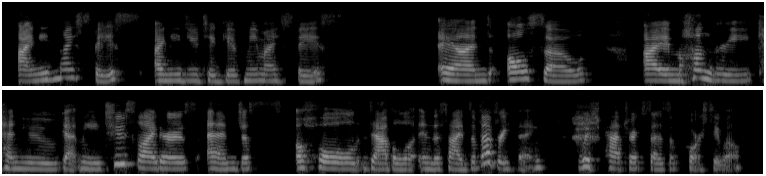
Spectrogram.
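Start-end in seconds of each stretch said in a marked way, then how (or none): none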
